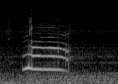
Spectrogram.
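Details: Defiant domestic cat talking indoors: one short, bright meow with a quick rise then level tone and slight fall, lasting about half a second, amid quiet room hum.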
